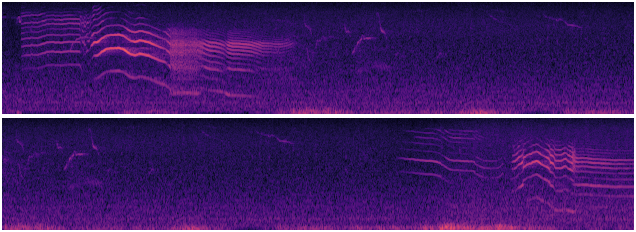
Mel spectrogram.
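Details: In Britain, a rutting sika stag gives loud, eerie whistles that climb and then slide down, warning off rivals in autumn.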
